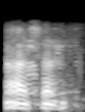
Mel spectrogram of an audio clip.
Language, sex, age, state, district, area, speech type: Bodo, male, 45-60, Assam, Kokrajhar, rural, conversation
